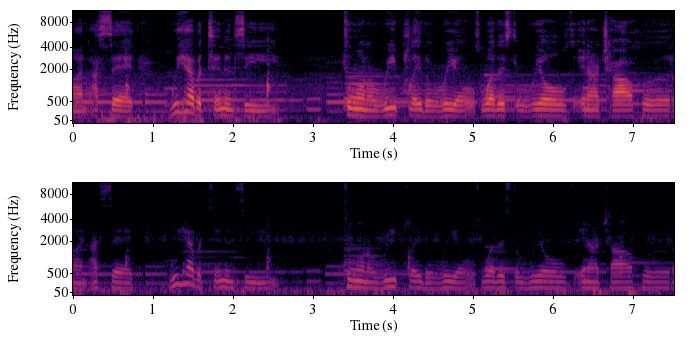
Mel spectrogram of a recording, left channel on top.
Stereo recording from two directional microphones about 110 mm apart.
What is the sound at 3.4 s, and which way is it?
Speech, 5° left (ahead or behind).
